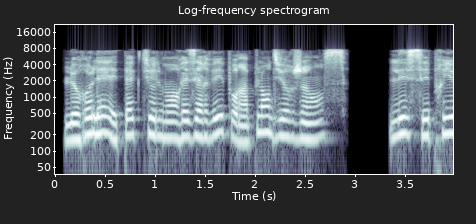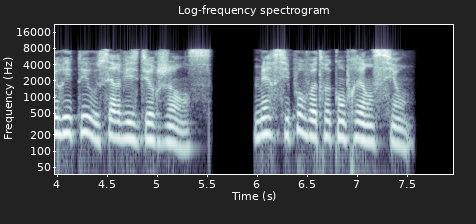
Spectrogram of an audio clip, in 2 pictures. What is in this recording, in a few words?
emergency fr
